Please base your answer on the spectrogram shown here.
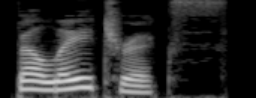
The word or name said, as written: bellatrix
